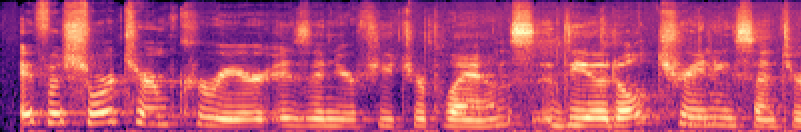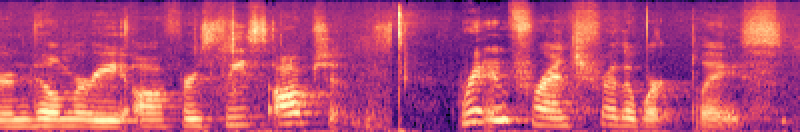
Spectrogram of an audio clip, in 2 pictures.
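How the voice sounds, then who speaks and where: A woman's voice: a little high, darkish tone, a little hiss or hum, poor audio. A woman co-hosting community radio, reading local notices plainly and teasing her co-host. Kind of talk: community radio announcements and banter.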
